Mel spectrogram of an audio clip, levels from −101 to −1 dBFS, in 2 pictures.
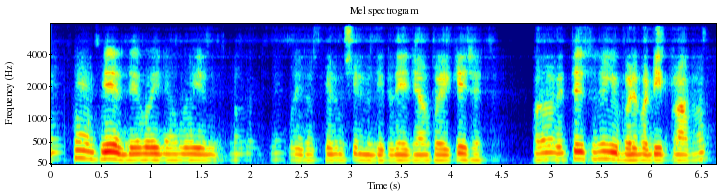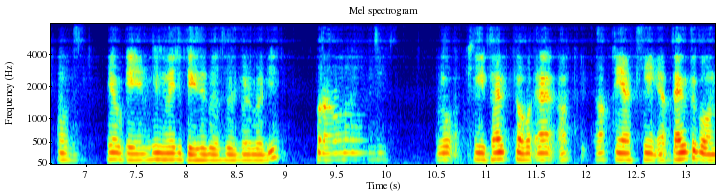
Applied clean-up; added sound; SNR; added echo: neural mask model DeepFilterNet 3.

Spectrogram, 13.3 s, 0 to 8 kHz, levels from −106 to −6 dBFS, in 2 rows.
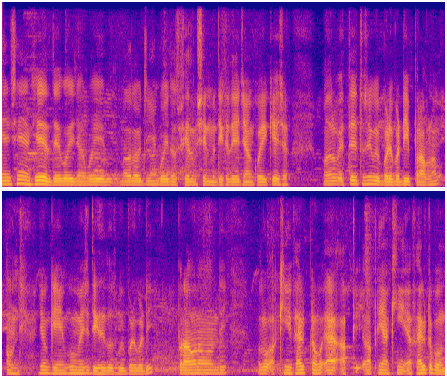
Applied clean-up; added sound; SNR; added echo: none; none; none; none.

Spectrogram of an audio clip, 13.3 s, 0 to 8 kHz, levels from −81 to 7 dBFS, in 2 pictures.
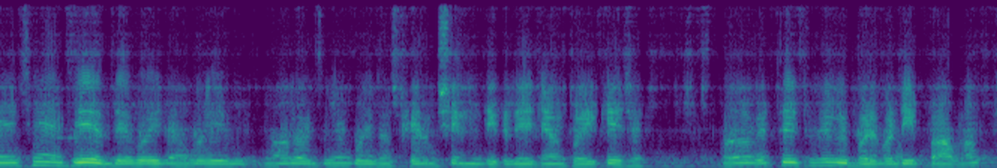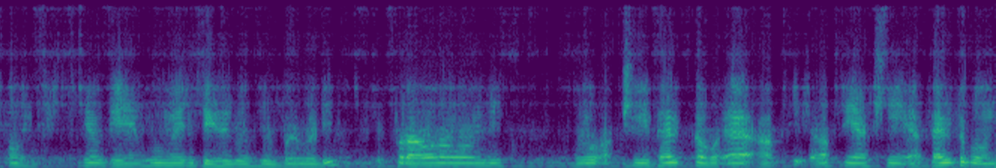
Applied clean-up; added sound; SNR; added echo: neural separator model SepFormer DNS4.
